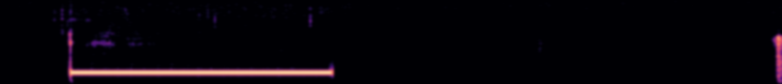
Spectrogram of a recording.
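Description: A telephone tone sounds while calling a caller back on a call-in show: one steady, unbroken tone lasts about two seconds, then silence follows, ending with a single faint click.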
